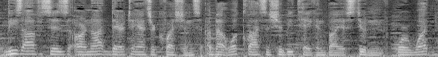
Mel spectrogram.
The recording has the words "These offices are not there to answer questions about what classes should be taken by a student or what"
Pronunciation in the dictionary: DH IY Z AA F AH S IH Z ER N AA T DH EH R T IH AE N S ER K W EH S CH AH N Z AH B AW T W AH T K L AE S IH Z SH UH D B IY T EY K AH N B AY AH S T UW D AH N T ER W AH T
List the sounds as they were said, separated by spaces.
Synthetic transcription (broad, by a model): DH IY Z AA F AH S IH Z ER N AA T DH EH R T IH AE N S ER K W EH S CH AH N Z AH B AW T W AH T K L AE S IH Z SH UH D B IY T EY K AH N B AY AH S T UW D N T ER W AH T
